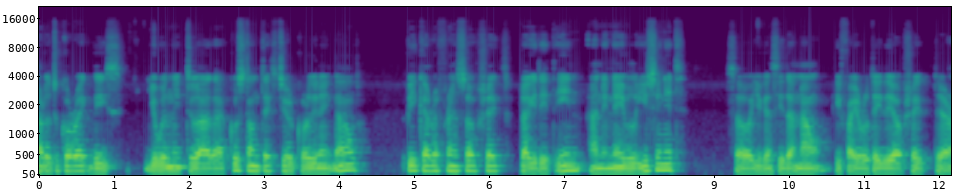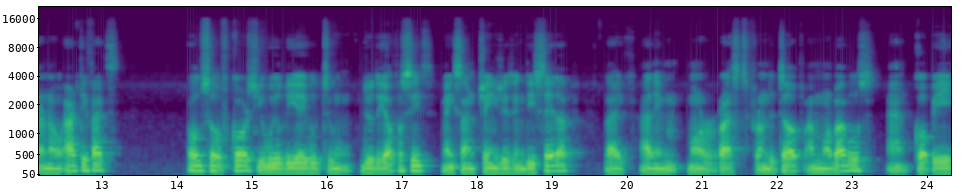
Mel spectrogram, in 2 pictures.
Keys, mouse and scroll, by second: 1.2 g, 2.4 click, 3.4-4.3 drag, 4.4 click, 4.8 click, 5.5 shift+click, 6.0 click, 6.9 click, 7.6 drag, 8.4 r, 9.9 shift+drag, 9.9 middle click, 10.6 r, 11.8 click, 12.3 click, 13.5 r, 14.4 click, 14.8 n, 14.9 click, 15.9 shift+n, 16.2 click, 17.5 click, 19.4-21.2 drag, 23.1 click, 24.2 drag.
